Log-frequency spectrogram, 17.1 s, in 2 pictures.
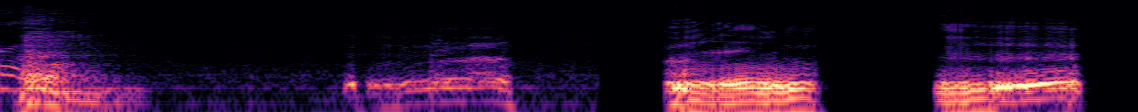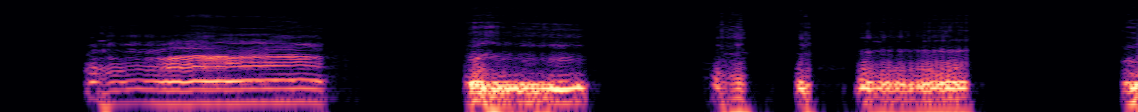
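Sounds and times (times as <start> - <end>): tiger grunts: 0.0 - 1.1, 2.6 - 3.9, 12.0 - 13.0, 13.8 - 15.9
tiger roaring and growling: 0.0 - 1.2, 2.6 - 3.9, 5.0 - 6.3, 7.0 - 8.2, 9.2 - 11.2, 12.0 - 13.1, 13.8 - 16.0.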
